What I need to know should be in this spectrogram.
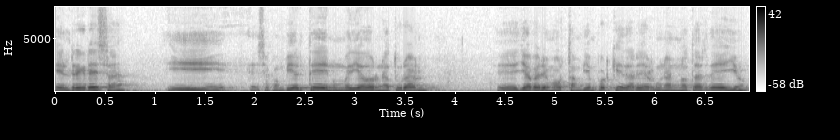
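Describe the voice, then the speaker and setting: With a fairly high pitch, a man talks in a dark, mellow, somewhat breathy tone at a moderate pace, his intonation monotone and flat, amid audible room echo. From Spain. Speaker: historian. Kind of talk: conference talk. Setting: symposium with audience. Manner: hesitant, many fillers.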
